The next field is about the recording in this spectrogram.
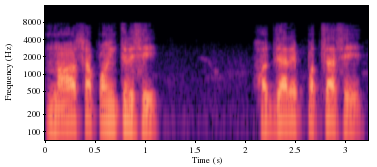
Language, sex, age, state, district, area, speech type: Odia, male, 45-60, Odisha, Kendrapara, urban, spontaneous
